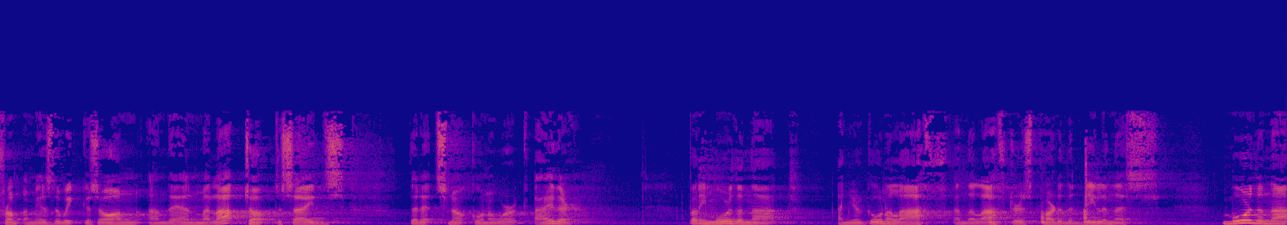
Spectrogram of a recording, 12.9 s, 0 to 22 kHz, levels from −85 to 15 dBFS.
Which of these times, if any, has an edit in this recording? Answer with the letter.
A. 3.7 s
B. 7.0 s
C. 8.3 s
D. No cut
B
